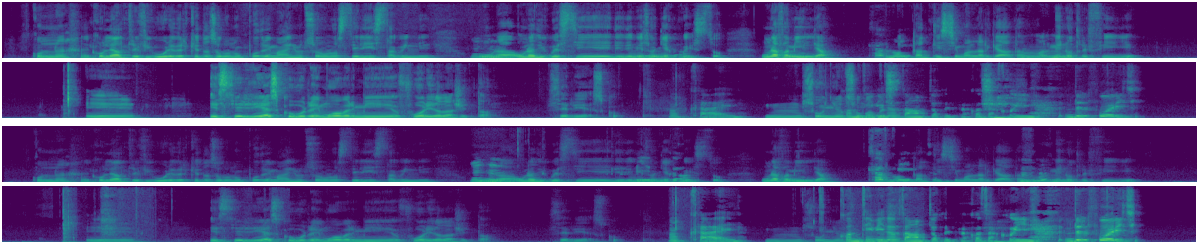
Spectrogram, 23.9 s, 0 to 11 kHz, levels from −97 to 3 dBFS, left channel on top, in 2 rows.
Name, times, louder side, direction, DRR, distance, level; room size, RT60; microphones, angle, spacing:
voice 1, 0.3-4.3 4.8-7.2 7.6-8.4 8.8-11.4 12.6-13.3 14.0-16.9 17.4-18.0 19.6-20.9 21.7-22.1, left 7 dB, 70° left, 0.4 m, -37 dB
voice 2, 4.7-5.2 6.1-6.9 8.7-9.2 10.2-10.5 12.9-13.1 18.6-19.4 20.3-23.4, right 5 dB, 60° right, 0.5 m, -38 dB
11.5 x 5.3 x 2.9 m
head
